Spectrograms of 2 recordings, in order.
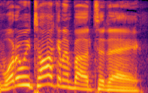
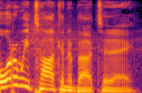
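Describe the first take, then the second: First: The question is asked in an upbeat, cheerful tone. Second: The question is asked in a subdued, serious tone. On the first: The topic is expected to be fun. "Let's have some fun" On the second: The topic is expected to be heavy. "let me shift my tone"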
